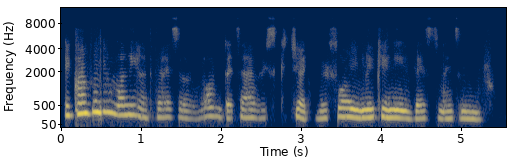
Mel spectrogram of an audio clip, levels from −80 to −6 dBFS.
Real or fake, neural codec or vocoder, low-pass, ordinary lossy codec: fake; codec, 16 kHz, 1 kbps, FreqCodec, smaller model; 7.2 kHz; Opus, 16 kbps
